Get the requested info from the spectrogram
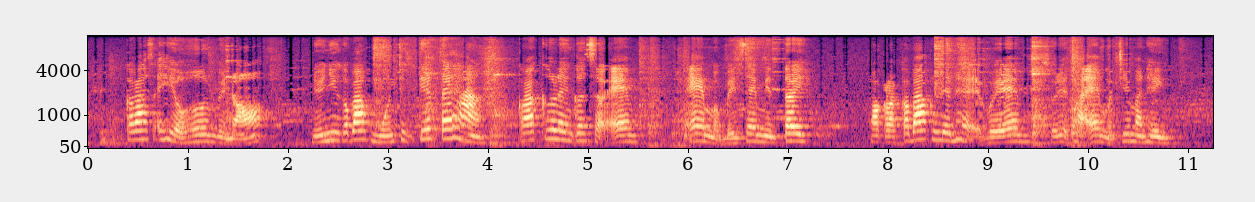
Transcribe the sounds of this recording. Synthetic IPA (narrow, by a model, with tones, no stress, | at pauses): kaː˦˥k̚ɓaː˦˥k̚sɛ̰˧˥hi˧˩əwɦəː˧nveː˨˦jnɔ˨˦ | ne˨˦wɲɨ˧kaː˦˥k̚ɓaː˦˥k̚mu˨˦ənt͡ɕɨ˨˩k̚t̪i˦˥əp̚t̪aː˨˦jhaː˨˩ŋkaː˦˥k̚ɓaː˦˥k̚ːkɨ˨˦˥le˧nkəː˧səː˧˩ʔɛ˧mʔɛ˧mʔəː˧˩ɓe˨˦nsɛ˧mi˨˩ənt̪ə˧j | hwa˨˩k̚laː˨˩kaː˦˥k̚ɓaː˦˥k̚li˧ənɦḛ˧˨vəː˨˦jʔɛ˧mso˨˦ɗi˧˨nt̪wa̰ː˧˨ʔɛ˧mʔəː˧˩t͡ɕe˧nmaː˨˩nhï˨˩ŋ̟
